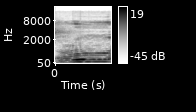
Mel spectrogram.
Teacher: کو واو مدہ سے ملا دیں گے، را واو پیش رو، واو مدہ ہونے کی وجہ سے را کو ایک الف کے مقدار کھینچیں گے اور را پر پیش ہونے کی وجہ سے را کو موٹا بھی کر کے پڑھیں گے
